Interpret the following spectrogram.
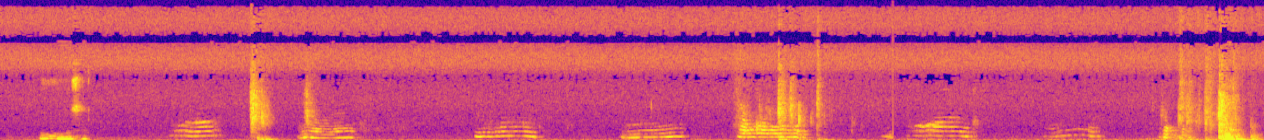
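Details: Young male British Shorthair cat indoors, fighting its own reflection in a full-length mirror: a run of short, bent, wavering meows and caterwauls spaced every second or two, with scattered thumps and scuffling sounds.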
